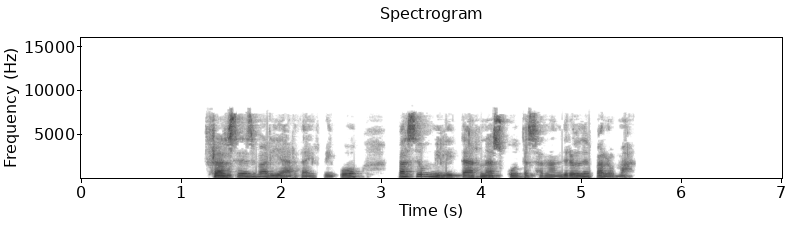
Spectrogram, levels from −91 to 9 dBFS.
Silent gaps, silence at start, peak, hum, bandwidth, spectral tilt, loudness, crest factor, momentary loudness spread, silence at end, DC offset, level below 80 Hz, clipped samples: 3.06-3.17 s; 1.25 s; -2 dBFS; none; 8.4 kHz; -4 dB/octave; -21 LUFS; 22 dB; 11 LU; 1.5 s; under 0.1%; -58 dBFS; under 0.1%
